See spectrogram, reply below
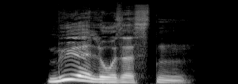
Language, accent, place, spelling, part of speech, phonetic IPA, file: German, Germany, Berlin, mühelosesten, adjective, [ˈmyːəˌloːzəstn̩], De-mühelosesten.ogg
- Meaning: 1. superlative degree of mühelos 2. inflection of mühelos: strong genitive masculine/neuter singular superlative degree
